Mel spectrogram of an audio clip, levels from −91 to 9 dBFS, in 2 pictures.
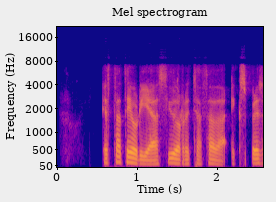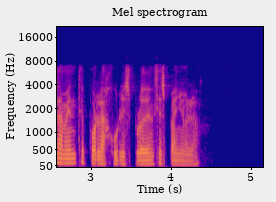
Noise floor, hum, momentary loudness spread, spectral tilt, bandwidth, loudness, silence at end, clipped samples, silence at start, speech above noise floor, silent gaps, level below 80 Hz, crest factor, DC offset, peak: -85 dBFS; none; 11 LU; -5.5 dB/octave; 7.6 kHz; -21 LUFS; 0.8 s; under 0.1%; 0.55 s; 65 dB; none; -56 dBFS; 20 dB; under 0.1%; -2 dBFS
